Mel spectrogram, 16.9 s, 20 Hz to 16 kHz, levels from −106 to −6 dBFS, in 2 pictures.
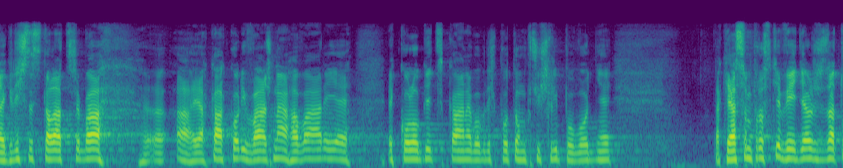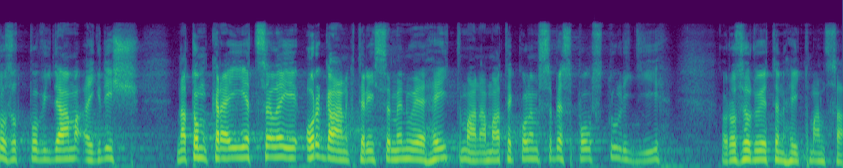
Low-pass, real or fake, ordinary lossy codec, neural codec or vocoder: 9.9 kHz; real; Opus, 64 kbps; none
